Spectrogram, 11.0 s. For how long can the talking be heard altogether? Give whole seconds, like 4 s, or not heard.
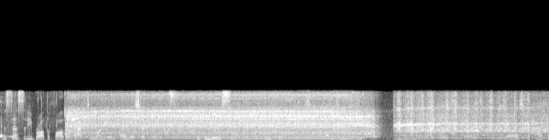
11 s.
